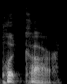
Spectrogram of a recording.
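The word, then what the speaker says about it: putchar: character IO functions are gitar and putar that's how I pronounce them gitar fetches a character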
